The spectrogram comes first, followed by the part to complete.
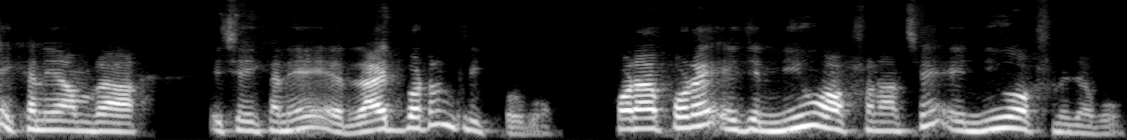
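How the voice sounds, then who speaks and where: A man from Bangladesh runs an online computer training for teachers over a video call. He explains each step, repeats himself often and fills pauses with "uh". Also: high-pitched, no echo, muffled recording. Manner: instructive, repetitive, many "uh" fillers.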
